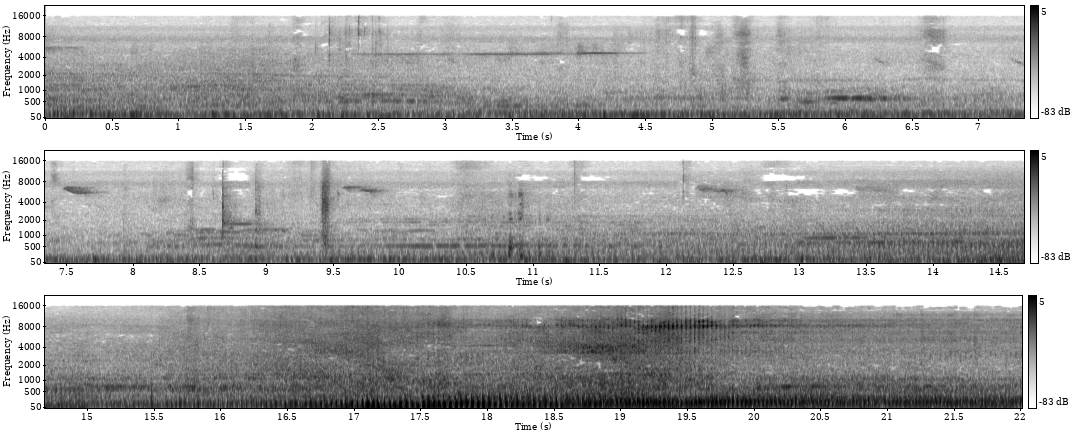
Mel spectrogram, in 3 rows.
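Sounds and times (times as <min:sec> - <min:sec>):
motorcycle engine running: 0:12.2 - 0:22.0.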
